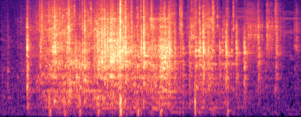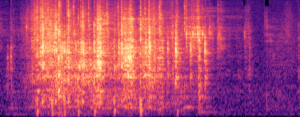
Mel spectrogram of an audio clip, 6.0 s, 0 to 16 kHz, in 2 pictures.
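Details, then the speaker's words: 1980s Onan generator being revived on choke with fuel and presumed spark: fast ragged firing catches in short bursts, flares a second or two, then fades out; won't sustain a run, owner suspects spark plug gap, cause unconfirmed. "So after the very kind of sort of successful attempt of getting it running, I decided to do a bit of research"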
